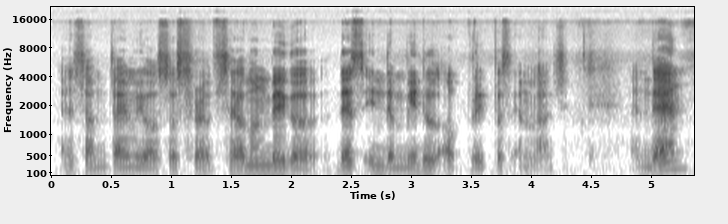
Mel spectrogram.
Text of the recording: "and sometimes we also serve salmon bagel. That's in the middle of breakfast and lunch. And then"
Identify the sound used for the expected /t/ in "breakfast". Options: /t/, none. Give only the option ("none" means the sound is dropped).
none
